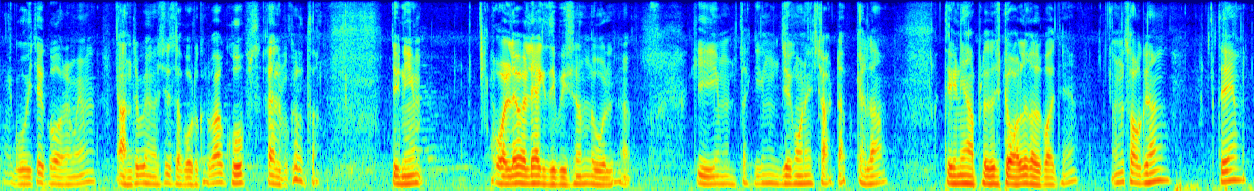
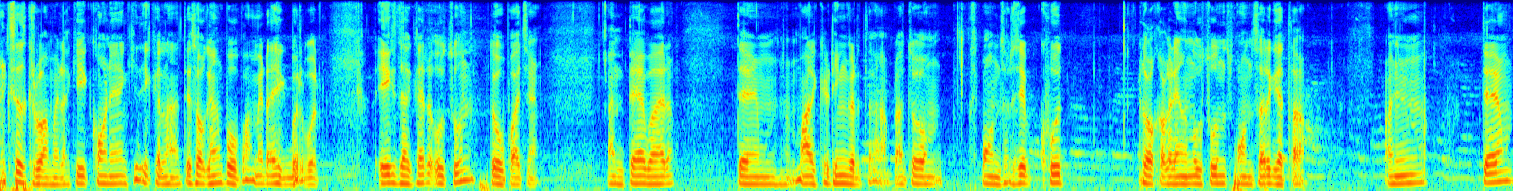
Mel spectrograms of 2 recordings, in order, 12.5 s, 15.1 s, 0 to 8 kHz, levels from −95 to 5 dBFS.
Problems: none marked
